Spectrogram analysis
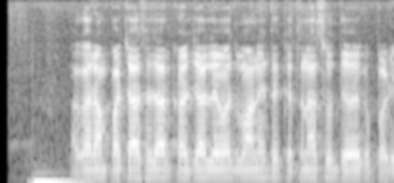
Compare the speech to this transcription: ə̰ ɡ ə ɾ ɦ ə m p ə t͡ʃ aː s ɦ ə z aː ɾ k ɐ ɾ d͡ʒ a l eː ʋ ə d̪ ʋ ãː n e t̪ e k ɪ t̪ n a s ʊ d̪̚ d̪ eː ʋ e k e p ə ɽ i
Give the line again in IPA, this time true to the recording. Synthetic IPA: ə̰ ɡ ə ɾ ɦ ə m p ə t͡ʃ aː s ɦ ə z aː ɾ k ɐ ɾ d͡ʒ a l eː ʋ ə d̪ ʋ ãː n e t̪ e k ɪ t̪ n a s ʊ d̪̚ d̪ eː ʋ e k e p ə ɽ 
